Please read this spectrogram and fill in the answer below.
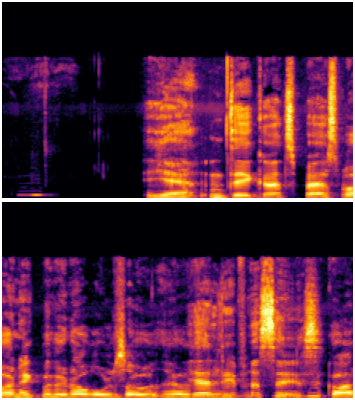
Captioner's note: chuckles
